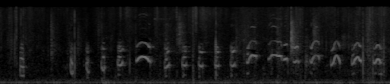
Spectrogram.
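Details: Three-week-old Miniature Dachshund puppies squeaking amid rustling and shuffling, thin arched whimpers coming fast, clearest and most regular toward the end.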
